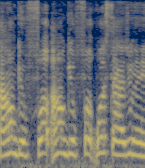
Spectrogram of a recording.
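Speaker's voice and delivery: mock hostile, aggressive, foul-mouthed cussing rant. Retelling a coworker going off at the register: imitating a coworker cussing loudly. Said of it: "Just going in. Just cussing".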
